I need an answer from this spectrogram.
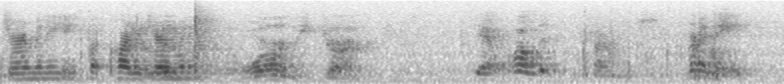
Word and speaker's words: Worms: Worms, Germany. Yeah, hold it. Germany. Is it said with a B and it's a W? Yes, it's pronounced with a V.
